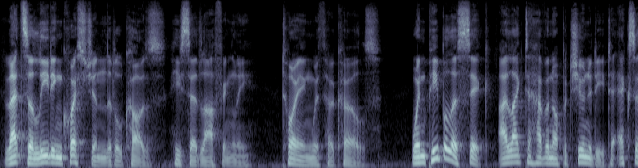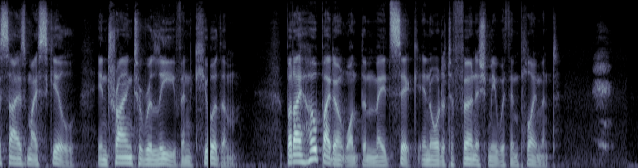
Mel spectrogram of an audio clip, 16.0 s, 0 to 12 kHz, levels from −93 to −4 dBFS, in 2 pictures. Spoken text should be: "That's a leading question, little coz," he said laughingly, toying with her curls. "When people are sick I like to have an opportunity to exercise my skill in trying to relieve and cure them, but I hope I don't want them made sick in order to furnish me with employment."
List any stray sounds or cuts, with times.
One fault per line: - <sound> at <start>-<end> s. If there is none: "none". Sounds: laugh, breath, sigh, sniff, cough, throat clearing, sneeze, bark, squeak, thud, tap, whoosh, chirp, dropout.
- dropout at 10.6-10.6 s
- laugh at 15.4-15.7 s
